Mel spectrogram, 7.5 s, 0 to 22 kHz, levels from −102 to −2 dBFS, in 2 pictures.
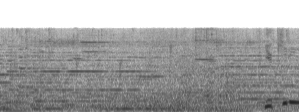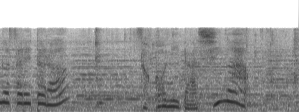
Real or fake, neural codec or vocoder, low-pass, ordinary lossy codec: real; none; none; none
